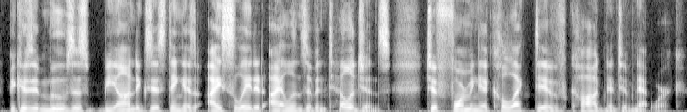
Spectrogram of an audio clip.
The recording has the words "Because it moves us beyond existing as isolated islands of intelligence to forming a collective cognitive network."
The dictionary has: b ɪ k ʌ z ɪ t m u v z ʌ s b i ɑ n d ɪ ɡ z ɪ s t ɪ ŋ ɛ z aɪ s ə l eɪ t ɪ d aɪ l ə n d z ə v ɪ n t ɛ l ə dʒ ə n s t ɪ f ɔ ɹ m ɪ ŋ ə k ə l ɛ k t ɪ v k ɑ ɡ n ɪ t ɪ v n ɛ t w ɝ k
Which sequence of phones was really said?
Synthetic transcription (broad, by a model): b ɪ k ʌ z ɪ t m u v z ʌ s b i ɑ n d ɪ ɡ z ɪ s t ɪ ŋ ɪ z aɪ s ə l eɪ t ɪ d aɪ l ə n d z ə v ɪ n t ɛ l ə dʒ ə n s t ɪ f ɔ ɹ m ɪ ŋ ə k ə l ɛ k t ɪ v k ɑ ɡ n ɪ t ɪ v n ɛ t w ɝ k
